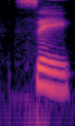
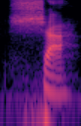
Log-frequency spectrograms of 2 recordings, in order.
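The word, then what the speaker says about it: siya: The s i y combination makes the sh sound in tagalog. Some regions say sa but in the luzon central luzon area in that the gallog region it's sha sha.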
